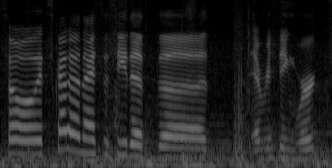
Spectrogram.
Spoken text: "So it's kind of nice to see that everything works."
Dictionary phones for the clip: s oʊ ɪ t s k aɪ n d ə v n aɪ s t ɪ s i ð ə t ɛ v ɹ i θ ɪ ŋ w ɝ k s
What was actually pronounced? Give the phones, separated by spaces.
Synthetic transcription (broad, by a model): s oʊ ɪ t s k aɪ n d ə n aɪ s t ɪ s i ð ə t ɛ v ɹ i θ ɪ ŋ w ɝ k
